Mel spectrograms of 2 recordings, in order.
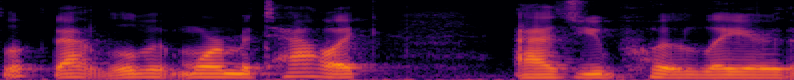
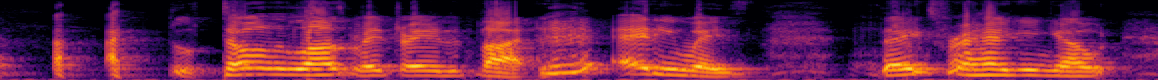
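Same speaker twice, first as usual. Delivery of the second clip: real laugh breaking into loud, higher speech; 8 semitones higher, 9 dB louder than usual. Real, not acted. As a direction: laugh loudly at losing your train of thought. Laughs after losing his thread.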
